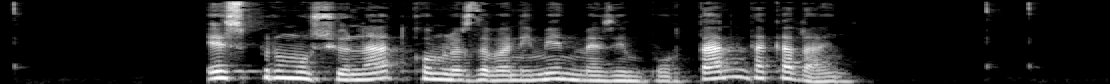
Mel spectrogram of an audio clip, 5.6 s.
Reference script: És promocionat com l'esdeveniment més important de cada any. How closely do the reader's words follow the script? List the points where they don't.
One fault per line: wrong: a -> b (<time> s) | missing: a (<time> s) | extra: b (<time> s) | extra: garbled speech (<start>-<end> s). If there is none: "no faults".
no faults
